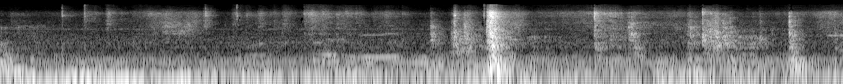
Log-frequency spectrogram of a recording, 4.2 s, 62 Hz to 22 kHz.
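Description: Epson L120 inkjet printer printing a print-head alignment sheet: its mechanism runs with a low motor hum in the first second, then several sharp clicks and knocks, the loudest about two and a half seconds in.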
